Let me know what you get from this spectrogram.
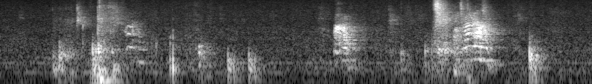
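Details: Several meows from a Maine Coon indoors, where ten-year-old Triton lives with young Alexander; a run of short calls leads to a louder drawn-out meow, with faint speech-like sounds between.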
